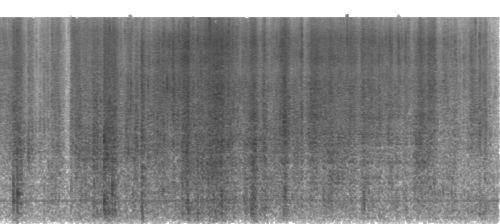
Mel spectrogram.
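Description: Plastic bubble-wrap bag crinkling and crackling as it is handled and crumpled to get a circuit board out of it, with many small crackles.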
